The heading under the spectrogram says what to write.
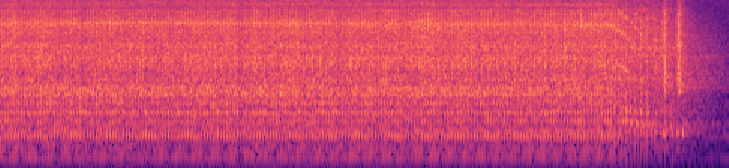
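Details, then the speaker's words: Electric plumbing air compressor switched on briefly: a loud, steady motor hum with an even pumping rhythm at constant pitch, then it switches off and winds down. Runs normally. "The next thing would be to turn it on. Now, this is going to be loud, and I'm not going to let it run too much."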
